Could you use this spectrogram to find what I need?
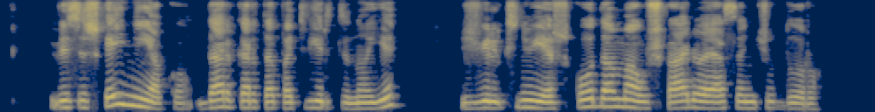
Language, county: Lithuanian, Klaipėda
